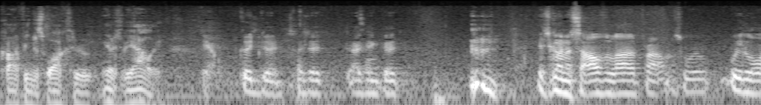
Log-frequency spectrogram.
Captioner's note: clears throat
